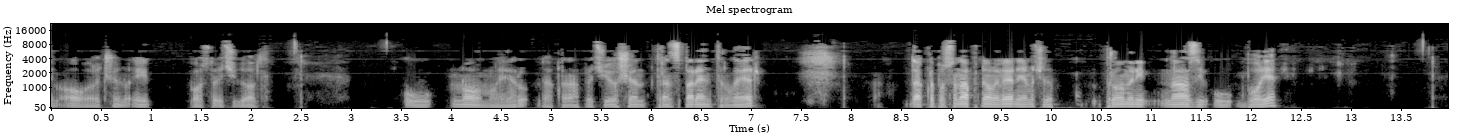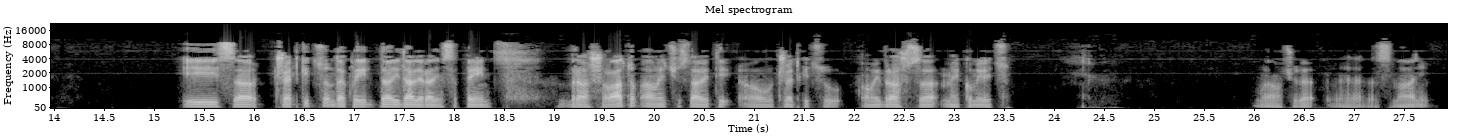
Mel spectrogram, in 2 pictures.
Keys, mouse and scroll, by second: 1.4 click, 2.9 ], 4.2 click, 6.3 click, 7.3 click, 11.7-13.0 typing, 16.1-17.6 drag, 20.9 click, 25.8 [.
